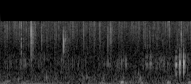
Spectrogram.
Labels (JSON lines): {"label": "biophony, damselfish", "recorder": "SoundTrap 500"}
